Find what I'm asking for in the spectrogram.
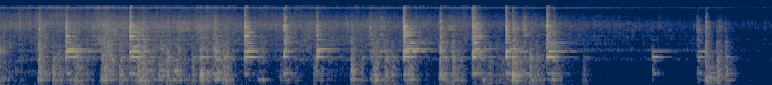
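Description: Vegetables with paste fry in a pan for a beans curry, with repeated scraping stirs and light sizzling in an uneven rhythm that thins out toward the end.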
